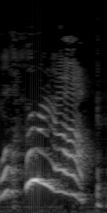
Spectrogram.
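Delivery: high, loud, impatient push. Acted. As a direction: Mink hurrying Anna along, impatient. Impatient child urges friend.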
